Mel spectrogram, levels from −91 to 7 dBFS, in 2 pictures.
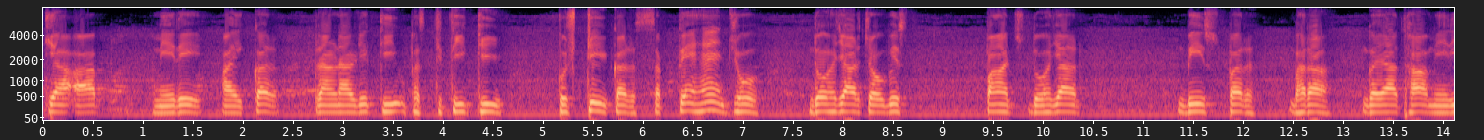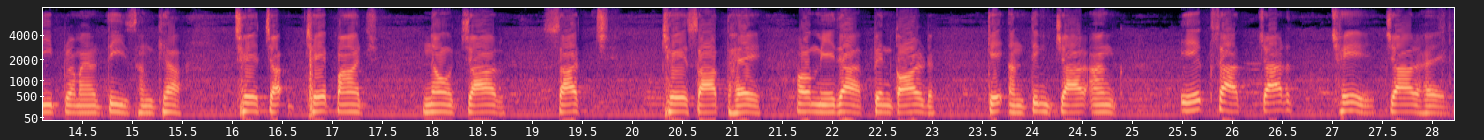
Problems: none marked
